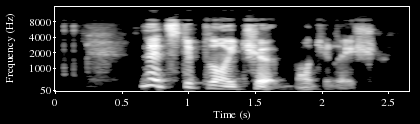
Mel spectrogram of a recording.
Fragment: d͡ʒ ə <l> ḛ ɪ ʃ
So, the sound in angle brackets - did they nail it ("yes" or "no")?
yes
